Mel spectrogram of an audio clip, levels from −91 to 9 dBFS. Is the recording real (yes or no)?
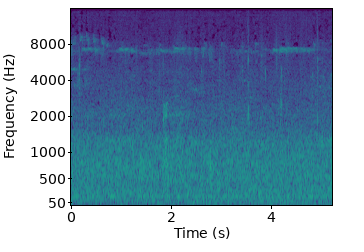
no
